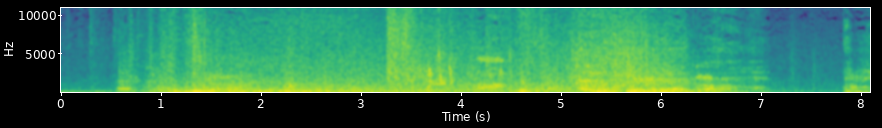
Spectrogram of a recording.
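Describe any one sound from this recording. A strong gust of wind rushes and swirls.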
